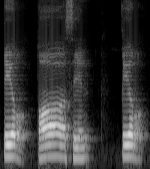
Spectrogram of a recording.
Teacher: اگر ہوگا تو را باریک نہ ہوگی بلکہ پر ہوگی۔ تو اس میں را ساکن کے بعد حروف مستعلیہ کے 7 حروف میں سے طا ہے، اس لیے را کو پر پڑھیں گے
